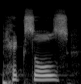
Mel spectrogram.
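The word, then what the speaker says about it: Pexels: favorites let's start with pixels kind of like pixels but spelt with an e this is one of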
